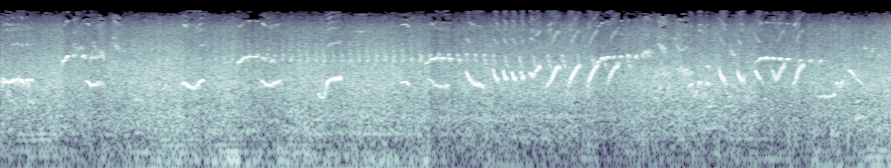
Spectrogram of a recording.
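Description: White-rumped shama singing varied clear whistles and slurred notes, with a fast run of rising trilled phrases midway, over a steady background hiss.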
